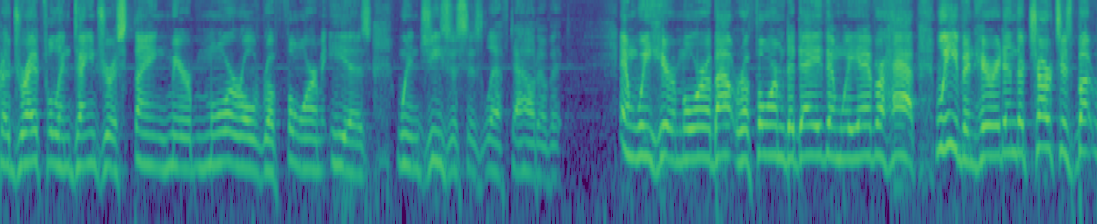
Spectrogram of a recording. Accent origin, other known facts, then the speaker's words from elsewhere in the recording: Bible Belt, United States; what I know growing up in the Bible Belt is we've got a lot of people that have tried to reform their lives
